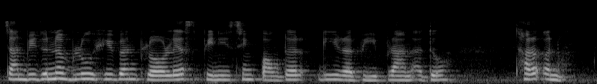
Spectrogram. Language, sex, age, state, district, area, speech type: Manipuri, female, 45-60, Manipur, Imphal West, urban, read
